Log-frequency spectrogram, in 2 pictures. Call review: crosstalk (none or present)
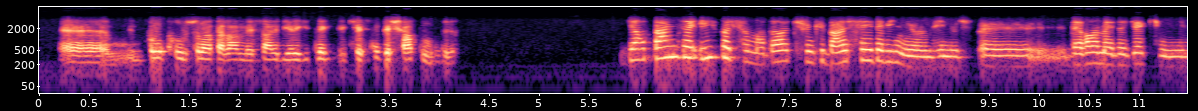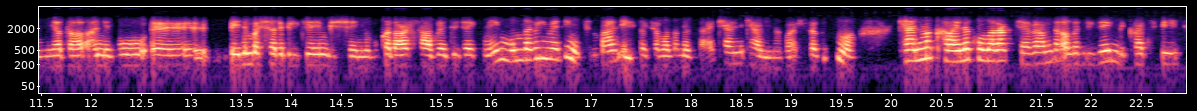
none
